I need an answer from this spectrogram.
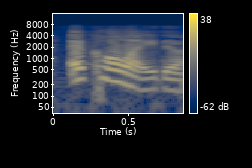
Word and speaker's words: accolade: 강세가 맨 앞이어서 발음은 accolade 이렇게 됩니다.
